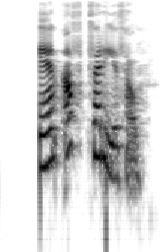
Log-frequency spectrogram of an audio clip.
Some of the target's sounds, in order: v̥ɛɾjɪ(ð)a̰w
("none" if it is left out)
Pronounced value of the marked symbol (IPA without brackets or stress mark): θ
